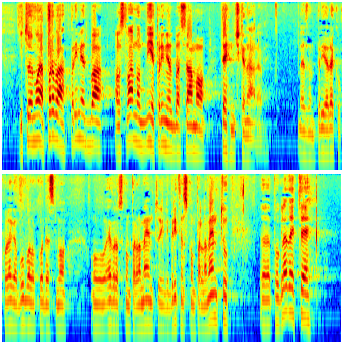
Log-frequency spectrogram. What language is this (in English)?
Croatian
